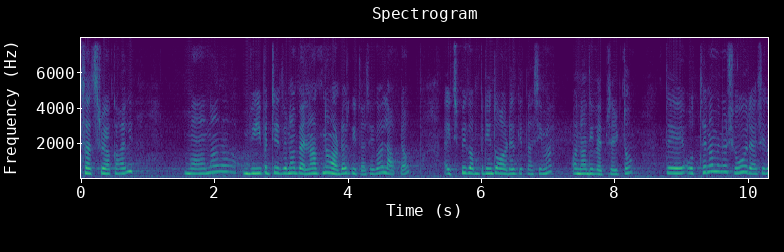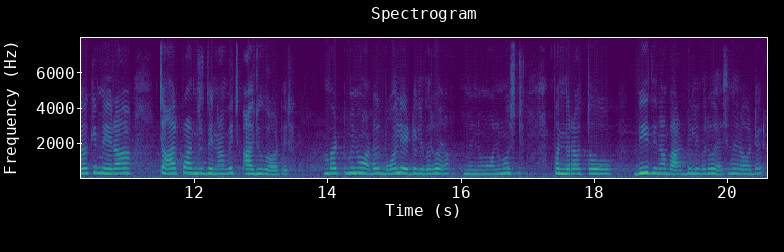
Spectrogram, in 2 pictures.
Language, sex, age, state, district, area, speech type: Punjabi, female, 18-30, Punjab, Kapurthala, urban, spontaneous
